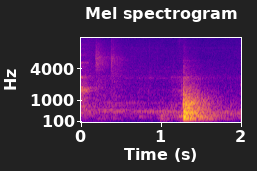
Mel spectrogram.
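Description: A single dull thump about a second in, with a short rushing tail that fades over half a second: something being knocked or moved by hand.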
